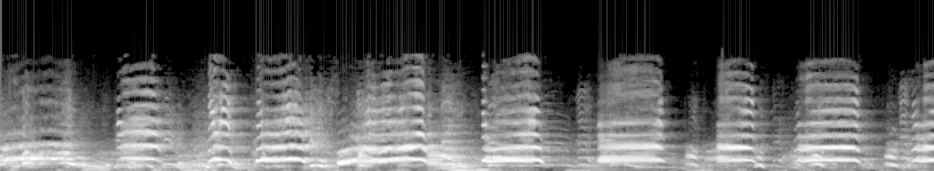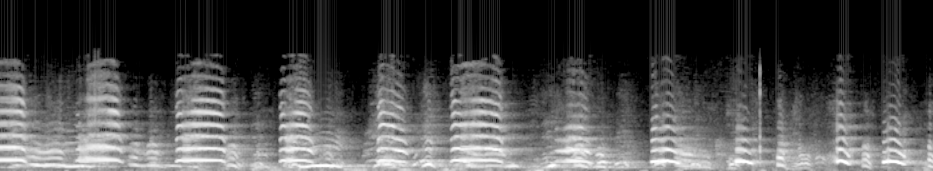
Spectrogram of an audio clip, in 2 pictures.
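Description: Chimpanzees screaming: a long series of loud, high, arching calls, about one and a half a second.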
